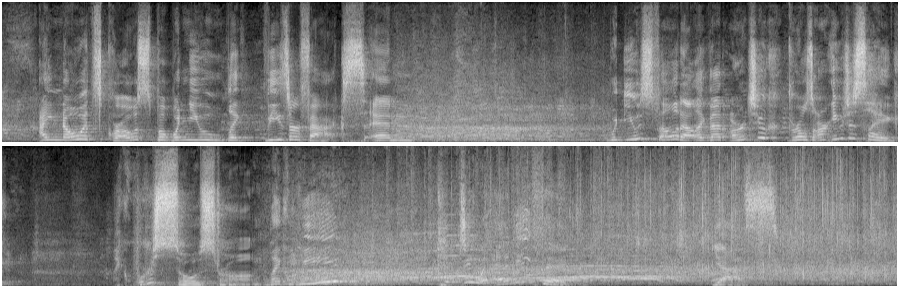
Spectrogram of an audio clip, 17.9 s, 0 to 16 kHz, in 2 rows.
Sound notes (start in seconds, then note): 3.9 audience laughs; 14.5 audience cheers and claps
